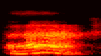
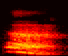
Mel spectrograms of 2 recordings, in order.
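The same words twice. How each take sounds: First: It imitates a French baby's cry pitch pattern. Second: It imitates a German baby's cry pitch pattern.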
